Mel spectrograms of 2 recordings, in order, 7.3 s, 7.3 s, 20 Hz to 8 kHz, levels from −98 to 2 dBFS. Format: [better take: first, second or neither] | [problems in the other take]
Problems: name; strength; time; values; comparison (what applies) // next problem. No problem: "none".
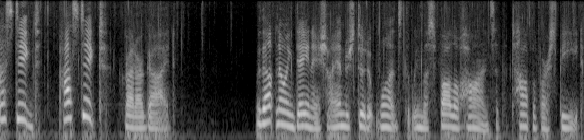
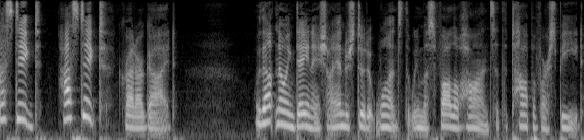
second | noise reduction (neural mask model RNNoise)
